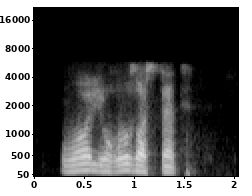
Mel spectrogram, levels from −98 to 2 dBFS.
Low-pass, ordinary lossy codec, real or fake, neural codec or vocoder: 5.4 kHz; Opus, 16 kbps; fake; codec, 24 kHz, 1 kbps, SNAC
